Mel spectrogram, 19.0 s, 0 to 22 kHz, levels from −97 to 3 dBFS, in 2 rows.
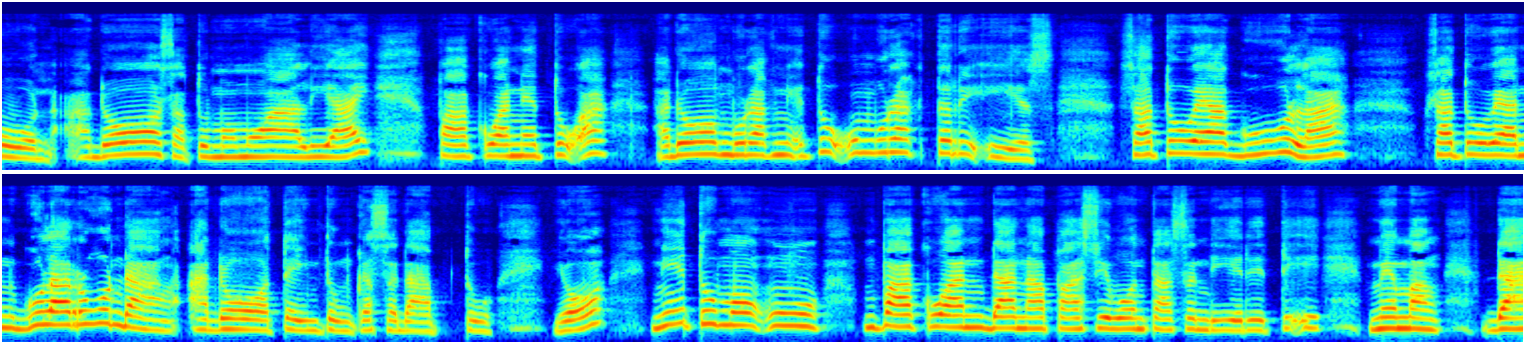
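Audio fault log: No fault is heard anywhere in this speech recording. Nothing in it calls for an entry in this log.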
